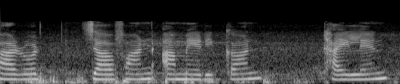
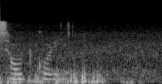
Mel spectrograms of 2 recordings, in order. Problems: constant background noise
